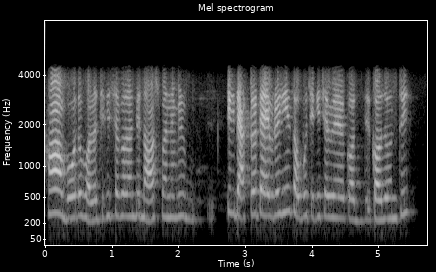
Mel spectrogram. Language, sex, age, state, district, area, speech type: Odia, female, 18-30, Odisha, Ganjam, urban, conversation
